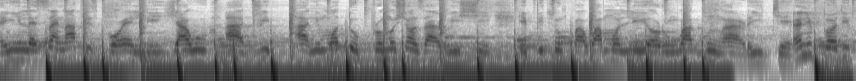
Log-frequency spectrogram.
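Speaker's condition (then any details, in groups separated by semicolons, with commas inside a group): No condition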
